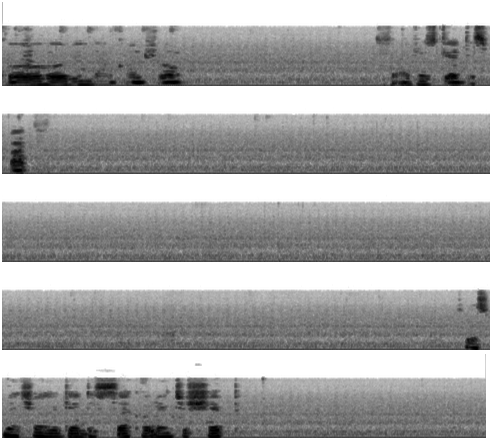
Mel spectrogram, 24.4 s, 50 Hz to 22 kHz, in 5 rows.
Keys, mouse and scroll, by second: 5.0-12.7 drag, 12.7 ctrl+z, 14.2-18.1 drag, 18.3-22.0 drag, 22.1-24.3 drag.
